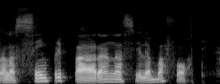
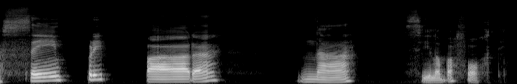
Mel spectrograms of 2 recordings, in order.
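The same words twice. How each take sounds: First: Said in the usual way. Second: "sempre para na sílaba forte" very slow, a pause after "para" and "na"; ênfase pausada. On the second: Shown as a demonstration. Professor enfatiza regra da metrificação. ("sempre para na sílaba forte" devagar, com pausas)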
